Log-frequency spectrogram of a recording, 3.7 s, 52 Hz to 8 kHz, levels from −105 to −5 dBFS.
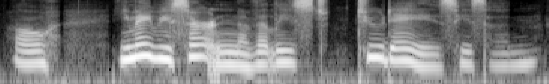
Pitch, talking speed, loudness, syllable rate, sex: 200 Hz, 195 wpm, -18 LUFS, 4.5 syllables/s, female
